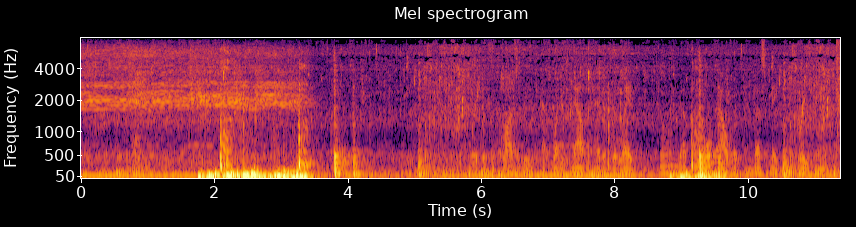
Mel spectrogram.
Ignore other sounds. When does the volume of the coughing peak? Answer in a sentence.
The loudest moment of the coughing is at 3 seconds.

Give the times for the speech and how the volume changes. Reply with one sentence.
You can hear the speech from 5.8 to 11.3 s, at a steady volume.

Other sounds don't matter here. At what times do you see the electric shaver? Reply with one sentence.
You can hear the electric shaver from 0.0 to 3.5 s.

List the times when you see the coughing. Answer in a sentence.
The coughing can be heard from 1.8 to 3.5 s and from 8.9 to 9.6 s.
